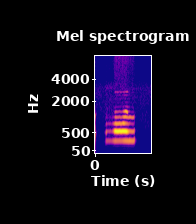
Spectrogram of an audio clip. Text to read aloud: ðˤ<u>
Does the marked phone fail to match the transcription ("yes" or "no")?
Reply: no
